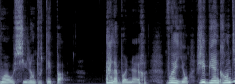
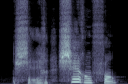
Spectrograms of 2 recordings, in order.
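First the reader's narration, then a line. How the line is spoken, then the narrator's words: Stammer. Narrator (French): balbutia Maxime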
